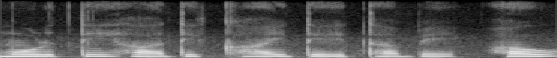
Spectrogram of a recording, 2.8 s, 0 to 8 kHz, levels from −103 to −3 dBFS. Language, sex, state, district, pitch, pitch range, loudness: Chhattisgarhi, female, Chhattisgarh, Sukma, 235 Hz, 230-245 Hz, -18 LUFS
